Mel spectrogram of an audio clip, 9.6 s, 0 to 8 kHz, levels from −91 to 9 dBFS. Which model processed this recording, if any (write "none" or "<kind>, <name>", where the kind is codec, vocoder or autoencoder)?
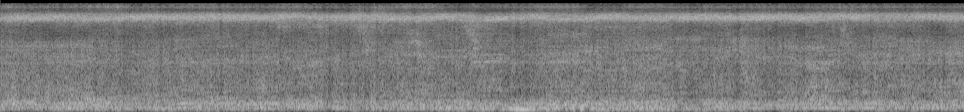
codec, SNAC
